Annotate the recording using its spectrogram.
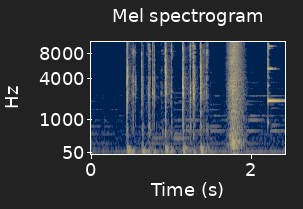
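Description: Computer keyboard typing sound effect: a quick run of key clicks lasting about a second, then a short swish near the end, over background music.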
